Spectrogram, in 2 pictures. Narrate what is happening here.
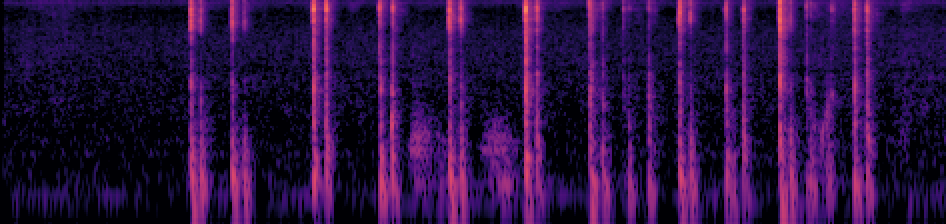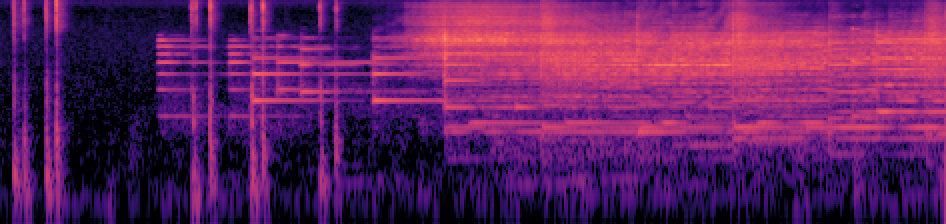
I started typing a paragraph on my laptop keyboard. While I was typing, the phone began to ring on the desk right next to me. I continued typing for a few seconds while the phone was still ringing.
